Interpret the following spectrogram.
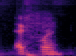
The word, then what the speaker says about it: Declan: It's spelled D-E-C-L-A-N. Declan.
